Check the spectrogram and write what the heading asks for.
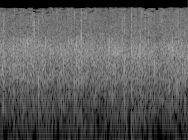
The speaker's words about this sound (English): Can we give God a good hand clap for His word and thank God for His word?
